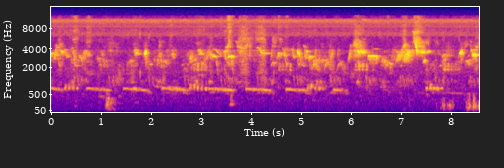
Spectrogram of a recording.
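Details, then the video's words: Natural birdsong chorus recorded raw outdoors. Many birds chatter and chirp together over a steady run of lower whistled notes repeated at an even pace, with faint hiss throughout. "Natural Birds Chirping"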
